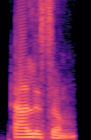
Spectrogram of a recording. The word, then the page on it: alyssum: Indian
